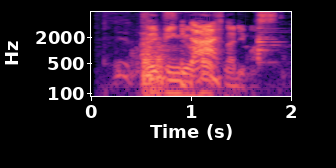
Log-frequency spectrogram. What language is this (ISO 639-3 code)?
jpn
